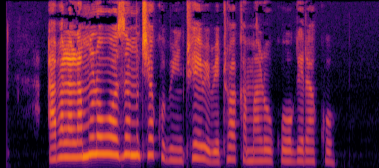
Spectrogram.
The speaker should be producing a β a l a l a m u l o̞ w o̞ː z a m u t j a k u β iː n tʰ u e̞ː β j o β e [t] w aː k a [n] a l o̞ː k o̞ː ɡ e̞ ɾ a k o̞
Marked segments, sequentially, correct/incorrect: correct, incorrect

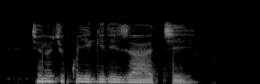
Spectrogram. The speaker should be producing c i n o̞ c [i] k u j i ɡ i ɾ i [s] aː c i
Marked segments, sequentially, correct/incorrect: correct, incorrect

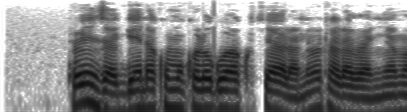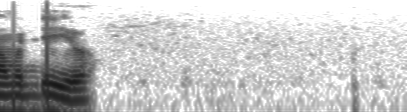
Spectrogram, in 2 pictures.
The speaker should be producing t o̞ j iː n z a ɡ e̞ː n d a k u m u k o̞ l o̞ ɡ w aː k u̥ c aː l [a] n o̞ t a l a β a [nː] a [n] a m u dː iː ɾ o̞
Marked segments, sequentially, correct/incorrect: correct, incorrect, incorrect

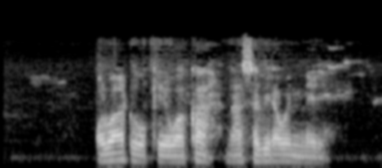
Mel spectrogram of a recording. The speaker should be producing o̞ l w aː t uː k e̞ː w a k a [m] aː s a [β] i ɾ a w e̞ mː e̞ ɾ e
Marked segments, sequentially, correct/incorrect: incorrect, correct

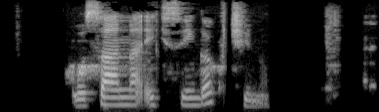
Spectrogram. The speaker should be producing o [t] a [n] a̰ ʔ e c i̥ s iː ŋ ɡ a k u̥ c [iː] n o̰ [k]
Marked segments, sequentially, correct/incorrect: incorrect, correct, incorrect, incorrect

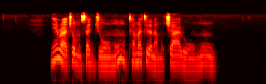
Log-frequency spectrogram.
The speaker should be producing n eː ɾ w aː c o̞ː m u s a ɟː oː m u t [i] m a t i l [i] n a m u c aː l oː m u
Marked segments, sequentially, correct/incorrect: incorrect, incorrect

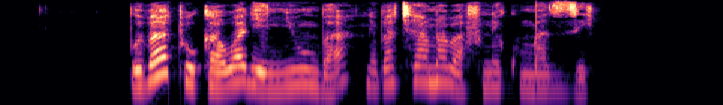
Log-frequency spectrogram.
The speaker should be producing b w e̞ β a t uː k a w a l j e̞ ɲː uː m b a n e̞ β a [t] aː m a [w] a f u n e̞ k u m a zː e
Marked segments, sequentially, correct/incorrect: incorrect, incorrect

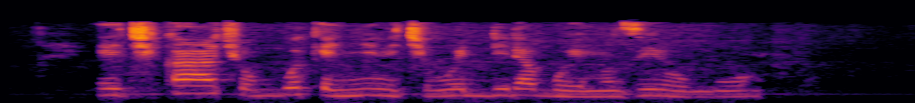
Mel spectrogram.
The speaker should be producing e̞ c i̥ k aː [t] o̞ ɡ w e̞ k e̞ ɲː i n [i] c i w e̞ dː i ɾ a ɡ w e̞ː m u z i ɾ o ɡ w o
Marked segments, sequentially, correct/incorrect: incorrect, correct

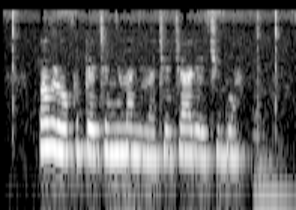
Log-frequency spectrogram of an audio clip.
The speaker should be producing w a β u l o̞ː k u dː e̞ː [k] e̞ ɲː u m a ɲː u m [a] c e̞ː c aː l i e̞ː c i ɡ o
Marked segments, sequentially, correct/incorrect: incorrect, correct

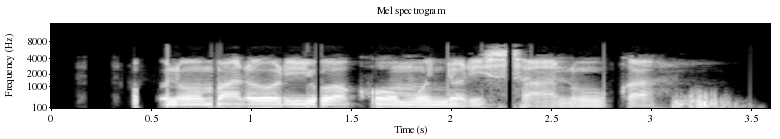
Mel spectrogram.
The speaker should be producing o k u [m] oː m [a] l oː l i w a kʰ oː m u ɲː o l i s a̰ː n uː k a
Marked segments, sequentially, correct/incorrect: incorrect, correct

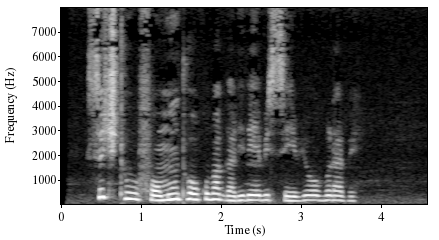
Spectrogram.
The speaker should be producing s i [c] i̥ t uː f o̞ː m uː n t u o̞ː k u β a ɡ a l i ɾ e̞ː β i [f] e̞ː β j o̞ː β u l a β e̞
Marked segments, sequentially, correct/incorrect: correct, incorrect

